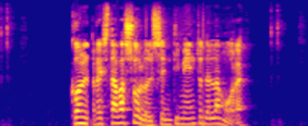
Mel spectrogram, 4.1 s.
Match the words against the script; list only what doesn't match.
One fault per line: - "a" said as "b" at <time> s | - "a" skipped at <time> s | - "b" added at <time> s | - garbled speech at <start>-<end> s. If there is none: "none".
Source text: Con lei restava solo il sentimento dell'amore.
- "lei" skipped at 1.2 s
